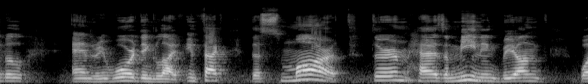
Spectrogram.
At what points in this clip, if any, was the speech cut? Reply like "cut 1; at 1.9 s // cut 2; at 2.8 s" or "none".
cut 1; at 4.9 s

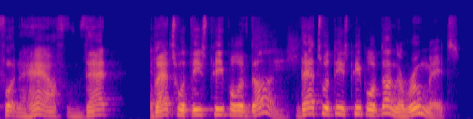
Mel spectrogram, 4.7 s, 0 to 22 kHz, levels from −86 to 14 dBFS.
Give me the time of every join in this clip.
cut 1; at 1.5 s

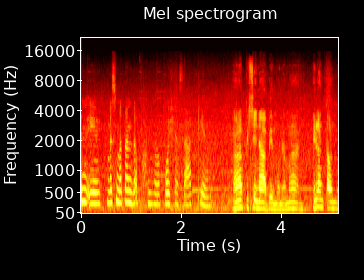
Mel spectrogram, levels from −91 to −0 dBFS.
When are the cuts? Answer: none

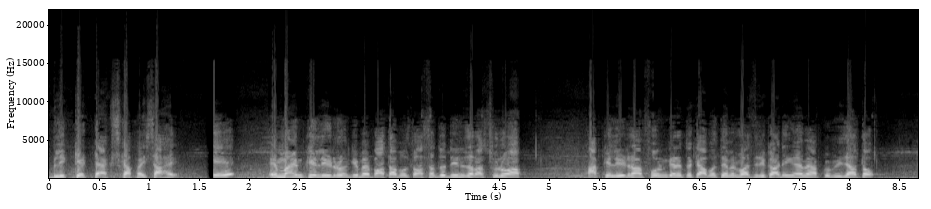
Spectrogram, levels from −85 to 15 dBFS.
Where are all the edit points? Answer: cut 1; at 1.6 s

